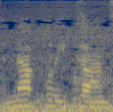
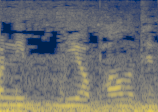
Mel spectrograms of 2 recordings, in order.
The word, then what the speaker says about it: Neapolitan: Now, not many places give you the option of getting Napolitan style pizza. Now, that's how it's said. No Neapolitan style, Napolitan. It's very easy to say, and that's it.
